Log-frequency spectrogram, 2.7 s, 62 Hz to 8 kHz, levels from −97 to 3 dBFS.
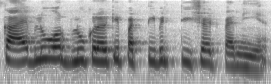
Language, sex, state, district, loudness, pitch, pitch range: Hindi, female, Uttar Pradesh, Gorakhpur, -21 LUFS, 230 Hz, 215-240 Hz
